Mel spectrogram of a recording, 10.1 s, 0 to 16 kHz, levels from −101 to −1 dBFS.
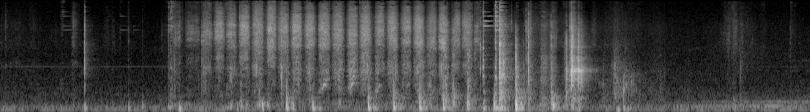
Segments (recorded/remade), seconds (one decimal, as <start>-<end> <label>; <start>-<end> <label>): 0.0-6.8 recorded; 6.8-7.4 remade; 7.4-10.1 recorded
